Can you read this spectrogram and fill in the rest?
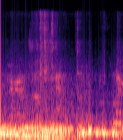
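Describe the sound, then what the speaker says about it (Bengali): A pair of Oporichita pigeons at a pigeon sale give soft, low, rolling coos up close, briefly, with a person talking over them. "রয়েছে এক জোড়া অপরিচিতা কবুতর দেখতে পাচ্ছেন"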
